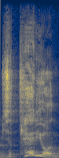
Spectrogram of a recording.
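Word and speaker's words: μυστήριον: 헬라어에는 미스테리온 뒤에 억양이 있는데 영어에는 억양이 앞에서 미스터리예요.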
